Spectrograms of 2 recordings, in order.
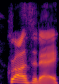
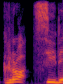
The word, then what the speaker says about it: Graziadei: How do you say his last name? Graziadei. But it's like Graziadei. I mean, I was going to say Graziadei, so I'm glad that I asked you.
